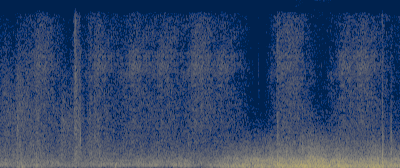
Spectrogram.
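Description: Boots thud on a stone ledge in a landing.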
